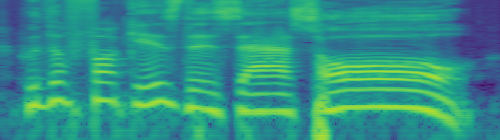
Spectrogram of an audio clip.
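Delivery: mock outraged. Imitating a baffled listener hearing the rambling, mock outrage. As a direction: build to a mock yell on the last word.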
